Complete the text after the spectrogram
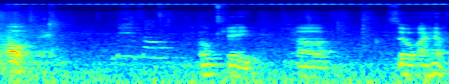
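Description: An elderly man speaks calmly into a microphone, heard over a loudspeaker.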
